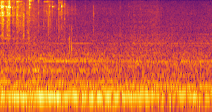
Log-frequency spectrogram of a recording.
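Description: A steady low hum with a faint constant higher tone, and a brief metallic jingle at the very start.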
